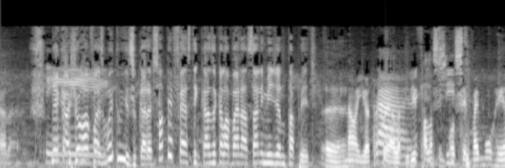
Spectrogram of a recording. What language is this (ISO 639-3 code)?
por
